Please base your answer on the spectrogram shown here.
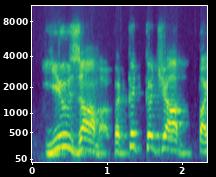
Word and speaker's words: Uzomah: know first of all i'm glad you pronounced uzama correctly because so many people screw that up it's you zama but good good job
